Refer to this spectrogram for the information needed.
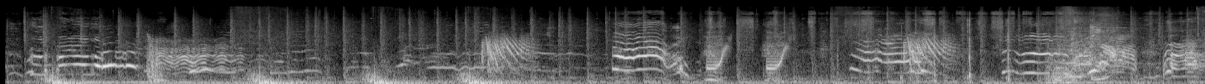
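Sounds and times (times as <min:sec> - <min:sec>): background music: 0:00.1 - 0:12.0
drum beats: 0:00.1 - 0:12.0.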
